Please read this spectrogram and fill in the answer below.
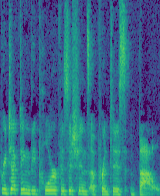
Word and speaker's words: Bao: the poor physician's apprentice, Bao. I think that's how you say his name. It's B-A-O.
